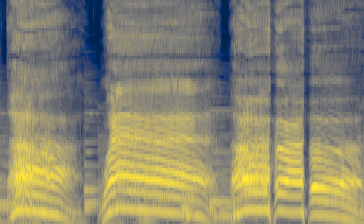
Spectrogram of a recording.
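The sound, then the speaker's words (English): A voice speaking as Pet Lamb, a talking sheep, imitates crying with long, wailing, moaning sobs, three drawn-out cries that fall in pitch, the last broken by quick catches of breath. Loud and theatrical, with no words spoken. “So instead, I will approximate the sound of crying.”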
